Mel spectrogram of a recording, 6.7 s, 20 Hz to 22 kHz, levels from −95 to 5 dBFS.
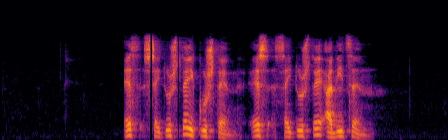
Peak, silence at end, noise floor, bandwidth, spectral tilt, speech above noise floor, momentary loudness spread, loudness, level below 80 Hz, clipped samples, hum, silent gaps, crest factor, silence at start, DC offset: -4 dBFS; 1.2 s; -81 dBFS; 8.2 kHz; -3 dB/octave; 59 dB; 12 LU; -21 LUFS; -66 dBFS; under 0.1%; none; none; 22 dB; 1.85 s; under 0.1%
